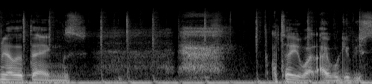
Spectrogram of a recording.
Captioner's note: sighs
